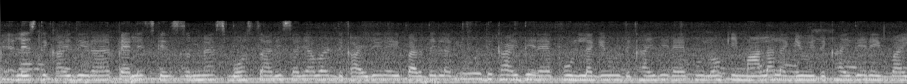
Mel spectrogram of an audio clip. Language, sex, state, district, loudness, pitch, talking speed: Hindi, female, Bihar, Purnia, -13 LUFS, 200 Hz, 270 wpm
